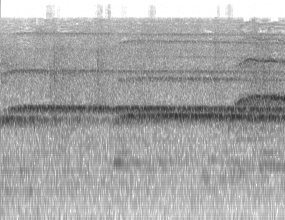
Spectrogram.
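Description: Shrill whistles sounding over crowd noise at a regional swimming championship pool, a sustained high-pitched tone that rises slightly near the end.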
